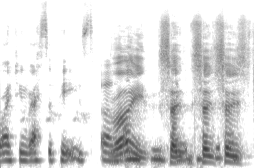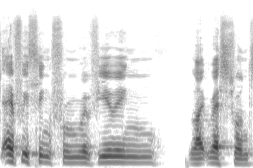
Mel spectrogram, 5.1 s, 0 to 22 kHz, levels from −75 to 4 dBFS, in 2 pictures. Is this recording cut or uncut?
cut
